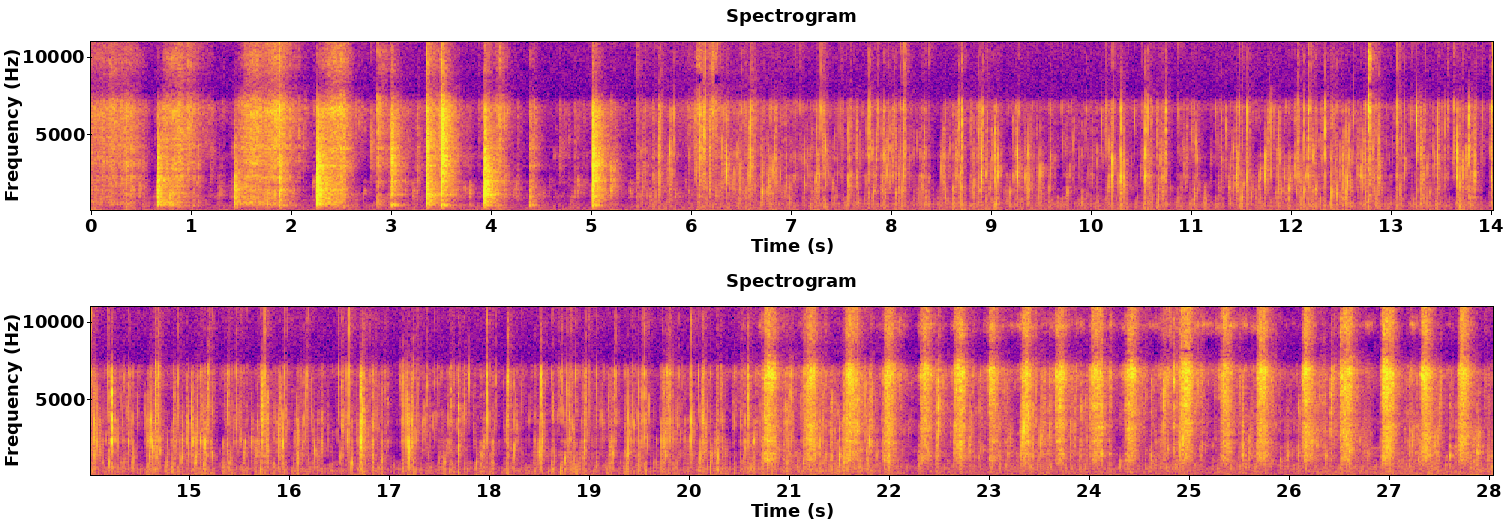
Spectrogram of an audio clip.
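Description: A knife tapping and scraping sliced green onions off a cutting board into a pot, with several sharp knocks in the first five seconds. Then the tteokbokki simmers with soft bubbling. From about twenty seconds in, a hand-turned sesame grinder crackles with rapid clicks as it crushes sesame seeds over the pot.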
